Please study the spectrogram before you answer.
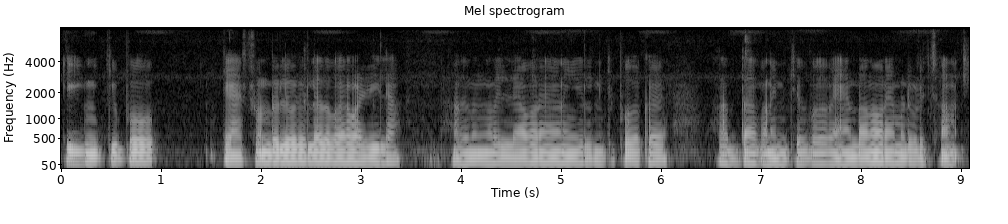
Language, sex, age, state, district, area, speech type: Malayalam, male, 18-30, Kerala, Palakkad, urban, spontaneous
